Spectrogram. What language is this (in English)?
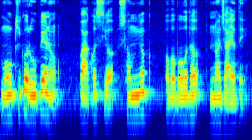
Sanskrit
